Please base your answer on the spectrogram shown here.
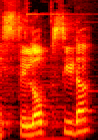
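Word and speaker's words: Psilopsida: Pteridophytes के कुछ क्लासेसिस हैं, तो आपको यहाँ पर जो भी दिखा है वो सारे क्लासेसिस हैं, जिसमें देखिए सिलोपसीडा पी साइलेंट रहेगा, जिसका एग्जांपल है सिलोप्टम पी साइलेंट रहेगा।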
